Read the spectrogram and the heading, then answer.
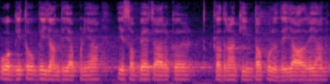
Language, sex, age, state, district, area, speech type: Punjabi, male, 18-30, Punjab, Shaheed Bhagat Singh Nagar, rural, spontaneous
